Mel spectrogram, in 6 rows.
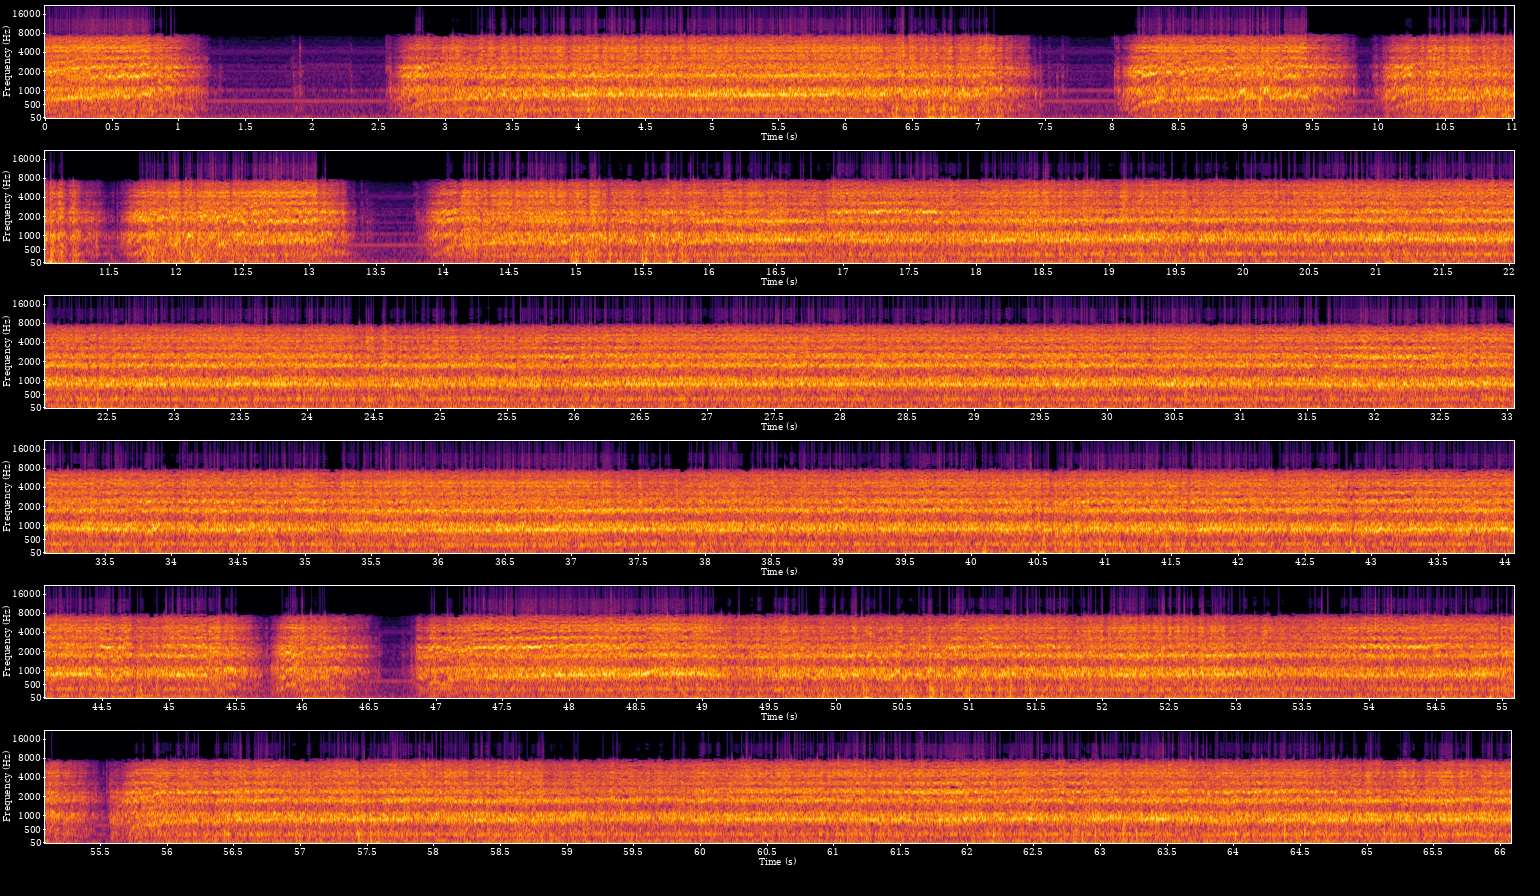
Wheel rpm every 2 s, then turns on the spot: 90, 110, 210, 110, 130, 120, 110, 180, 210, 220, 230, 240, 230, 230, 230, 230, 230, 230, 210, 230, 230, 230, 170, 110, 220, 220, 220, 150, 220, 220, 230, 220, 220.
10-12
